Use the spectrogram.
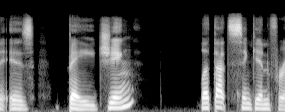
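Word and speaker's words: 北京: The pronunciation is Běijīng. Let that sink in for a second. Běijīng.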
